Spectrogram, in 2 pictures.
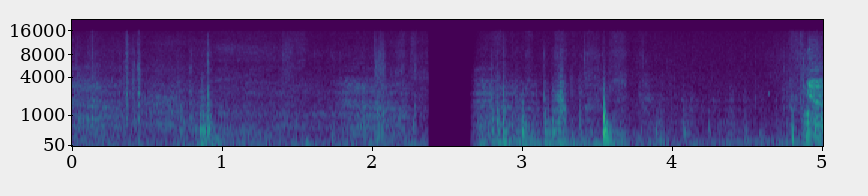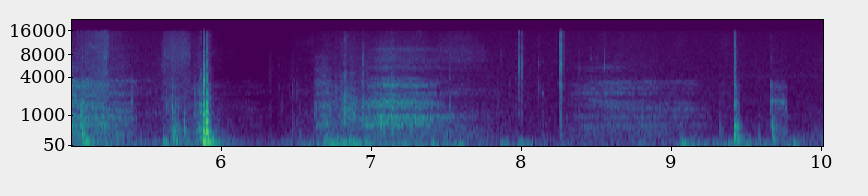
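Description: Car power window motor running in short stretches as the driver's door glass is raised, broken off abruptly a couple of times. Scattered clicks and knocks of a screwdriver and screws against the plastic door panel.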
